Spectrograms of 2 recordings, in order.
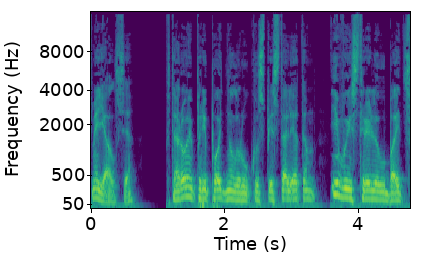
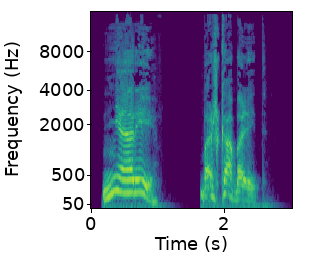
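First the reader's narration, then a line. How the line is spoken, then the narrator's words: Barking. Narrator (Russian): Тоже по-русски и тоже без малейшего акцента рявкнул капитан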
